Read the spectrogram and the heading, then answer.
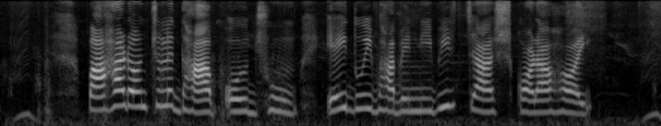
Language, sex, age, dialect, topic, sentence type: Bengali, female, 60-100, Northern/Varendri, agriculture, statement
